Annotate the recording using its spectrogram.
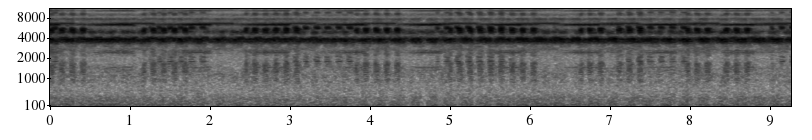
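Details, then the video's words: Autumn insects in a Japanese garden towards dawn, many singing at once: continuous high-pitched trilling with rapid pulsed chirps about four per second over a constant ringing drone. "Autumn Insects voice Towards dawn"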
